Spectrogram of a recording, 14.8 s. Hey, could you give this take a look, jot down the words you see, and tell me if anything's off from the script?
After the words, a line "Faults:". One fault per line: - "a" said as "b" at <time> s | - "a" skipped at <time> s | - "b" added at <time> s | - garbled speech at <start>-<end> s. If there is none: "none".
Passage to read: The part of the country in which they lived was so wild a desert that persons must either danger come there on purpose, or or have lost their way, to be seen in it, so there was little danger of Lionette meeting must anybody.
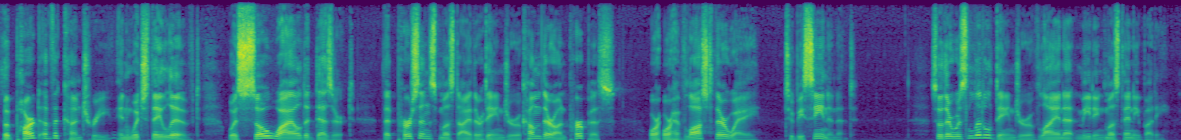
The part of the country in which they lived was so wild a desert that persons must either danger come there on purpose, or or have lost their way, to be seen in it, so there was little danger of Lionette meeting must anybody.
Faults:
none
